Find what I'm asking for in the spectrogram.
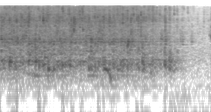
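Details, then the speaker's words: Old toilet cistern after repair of very loud flushing noise: soft, even hiss of water refilling, now quiet with no whistle, hum or hammering; normal refill. "Running. And it's quiet. It's a very quiet one."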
